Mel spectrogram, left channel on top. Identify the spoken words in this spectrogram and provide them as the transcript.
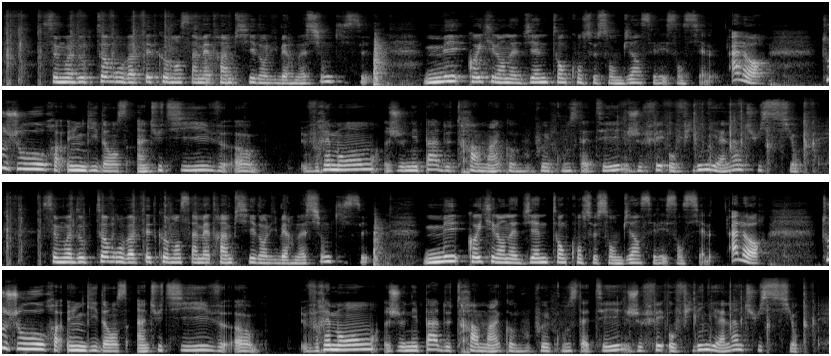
d'octobre. On va peut-être commencer à mettre un pied dans l'hibernation, qui sait. Mais quoi qu'il en advienne, tant qu'on se sent bien, c'est l'essentiel. Alors, toujours une guidance intuitive. Vraiment, je n'ai pas de trame, comme vous pouvez le constater. Je fais au feeling et à l'intuition.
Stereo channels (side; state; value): both; normal; correlation 0.68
